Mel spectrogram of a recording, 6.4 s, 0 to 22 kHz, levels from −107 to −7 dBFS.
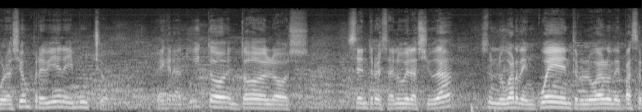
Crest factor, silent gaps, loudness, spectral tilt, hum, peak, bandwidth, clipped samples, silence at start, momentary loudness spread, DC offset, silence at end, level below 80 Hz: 18 dB; none; -22 LUFS; -4.5 dB/octave; none; -6 dBFS; 15 kHz; under 0.1%; 0 s; 13 LU; under 0.1%; 0 s; -56 dBFS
